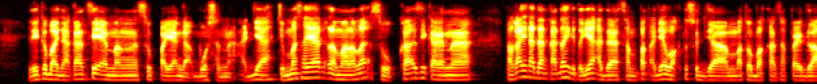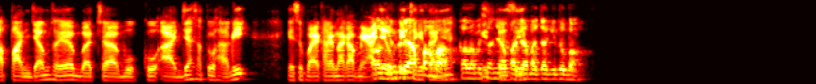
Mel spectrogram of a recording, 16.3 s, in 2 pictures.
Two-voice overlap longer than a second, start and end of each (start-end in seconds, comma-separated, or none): 11.9-13.4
